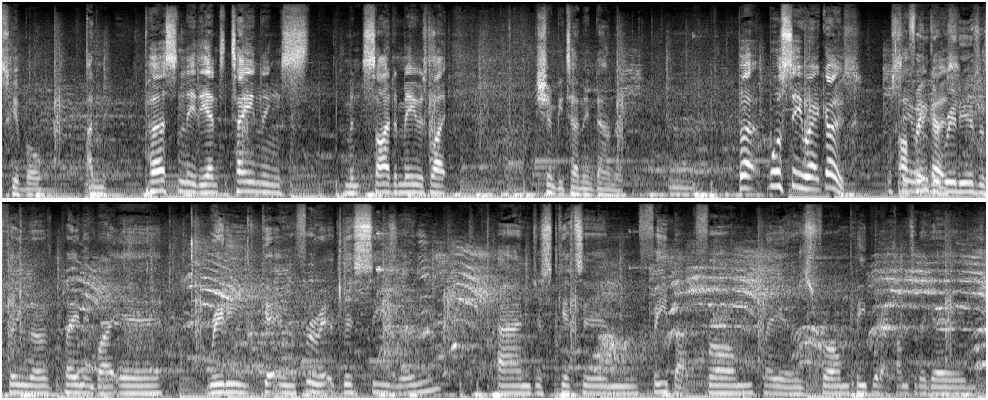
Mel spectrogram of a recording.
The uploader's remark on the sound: Live Basketball from Ravelin Sports Centre. We visit a live basketball match that wasn't to be...what could go wrong!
